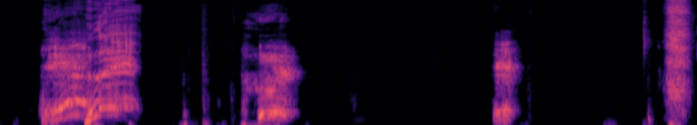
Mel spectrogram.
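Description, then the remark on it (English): A voice acts out vomiting in a bathroom: a long, strained retching heave, then a shorter gagging burst, followed by a few brief choking coughs and spluttering sounds, fairly loud with pauses between. “I run to the bathroom and vomit.”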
